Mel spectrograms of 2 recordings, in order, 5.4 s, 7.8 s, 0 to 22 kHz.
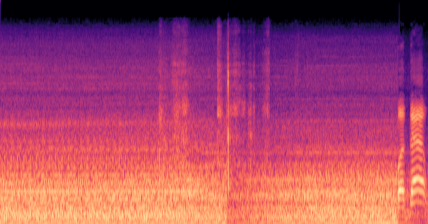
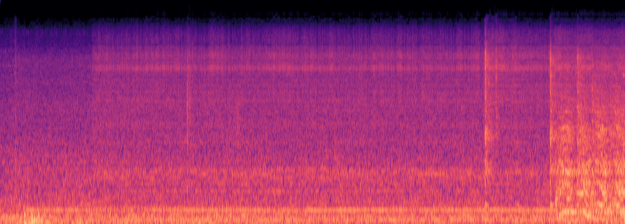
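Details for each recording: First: A second tractor starting as a tractor should, heard for comparison with a John Deere 6115M that will not start; the owner suspects the 6115M's starter solenoid. Steady, even diesel rumble with no stumbling, normal diesel start. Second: John Deere 6115M tractor with an intermittent no-start, tried with a battery charger connected after nothing happened at the batteries. Quiet hum, then the starter engages and the diesel fires and runs up; the owner doubts the battery and suspects an electrical fault, possibly the solenoid.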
